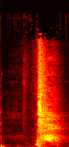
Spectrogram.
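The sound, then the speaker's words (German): A single sharp sneeze bursts out, a quick intake followed by an explosive, breathy blast that fades within a second, with no talking around it. “ja, Gesundheit.”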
